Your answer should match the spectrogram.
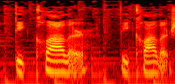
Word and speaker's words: declutter: Number 2， reduce， reduce 是减少 declutter 我忘记拼出来是 declutter clutter 那个 T 呢，有时候呢如果你听美式发音的话呢基本上会就是浊化变成介于 T 跟 D 之间的声音，就 declutter 像 water，因为它是夹在两个元音之间哦，稍微注意一下，这是英语的美式英语的一个潜规则，特别是发音哈。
